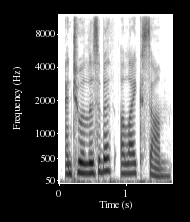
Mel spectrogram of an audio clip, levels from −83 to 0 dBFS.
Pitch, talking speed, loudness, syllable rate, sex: 190 Hz, 210 wpm, -16 LUFS, 6.2 syllables/s, female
